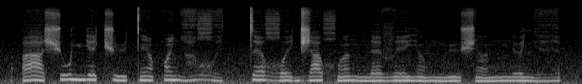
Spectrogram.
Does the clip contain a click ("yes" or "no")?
no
